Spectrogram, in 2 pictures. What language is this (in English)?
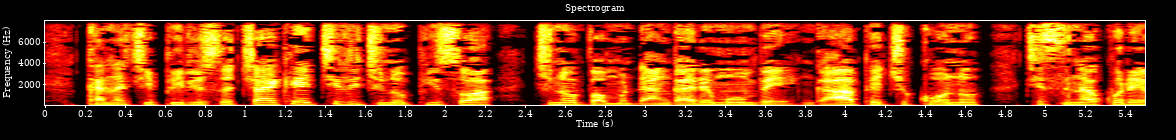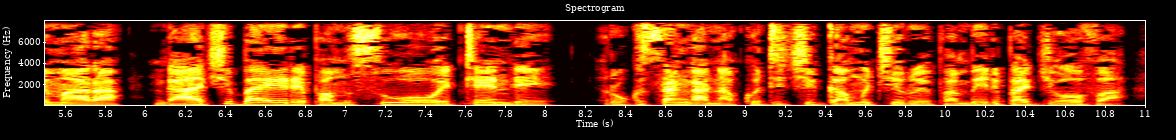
Shona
